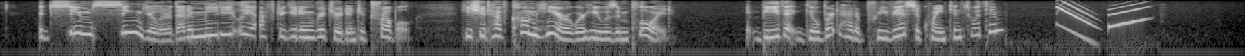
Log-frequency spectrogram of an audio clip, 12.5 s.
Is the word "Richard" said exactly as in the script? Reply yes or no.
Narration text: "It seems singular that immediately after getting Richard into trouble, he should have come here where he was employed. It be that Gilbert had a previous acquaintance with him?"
yes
